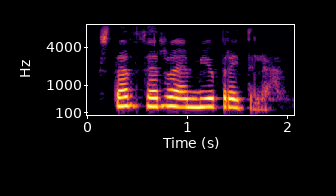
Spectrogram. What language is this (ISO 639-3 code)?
isl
